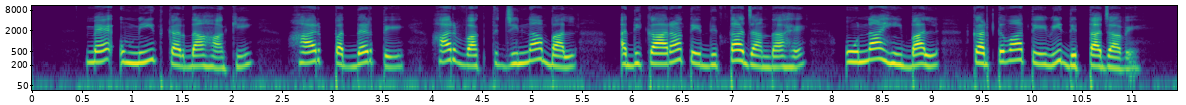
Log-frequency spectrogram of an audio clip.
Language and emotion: Punjabi, neutral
